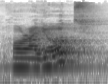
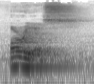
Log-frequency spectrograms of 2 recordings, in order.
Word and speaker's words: Horayot: Daf Yomi, tractate Horayot, or Horayos. Different pronunciations depending on your orientation.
